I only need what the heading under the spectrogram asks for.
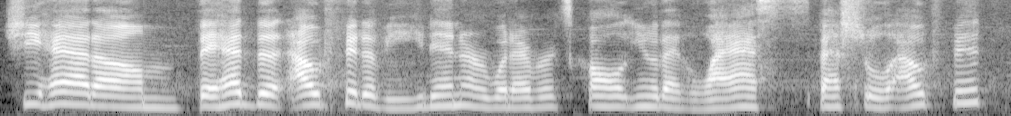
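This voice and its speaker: A woman's voice: a little high, fairly even intonation, fairly quick, fairly bright tone, faint music behind. A woman game streamer talking casually and informally to her viewers, rambling from one thing to the next.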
